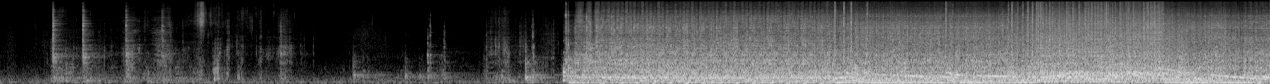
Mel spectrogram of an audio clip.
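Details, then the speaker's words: Excelsior motorcycle first start in 3.5 years, on new plugs after the old ones were found wet: after a quiet lead-in it catches and runs loud, ragged and uneven at a fast beat. It ran great last time, and the cause is unknown. "Well, it fired up. Not sounding good though."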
